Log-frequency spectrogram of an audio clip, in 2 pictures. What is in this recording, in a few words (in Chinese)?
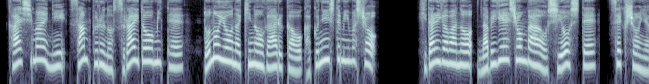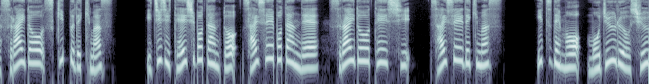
日语女 在线学习 E-learning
